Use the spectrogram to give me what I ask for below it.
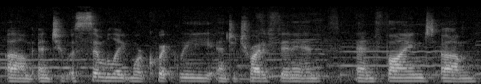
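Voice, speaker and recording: A woman who teaches English as a second language gives thoughtful, measured interview answers, pausing often to think. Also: deep voice, completely flat delivery, poor audio. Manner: thoughtful, measured, with frequent "um" pauses. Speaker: ESL teacher. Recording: music bed under voice.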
